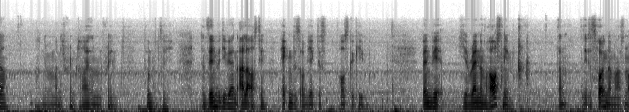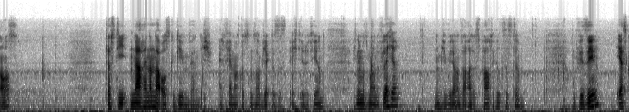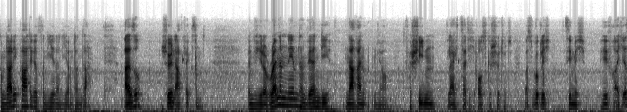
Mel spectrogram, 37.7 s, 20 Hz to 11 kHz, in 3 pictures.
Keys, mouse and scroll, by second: 0.3 click, 4.1 alt+a, 5.3 scroll down 2, 5.9 middle click, 5.9 scroll down 3, 6.6 alt+a, 9.6 click, 10.9 click, 11.5 alt+a, 13.2 scroll up 2, 13.6 middle click, 15.2 scroll up 3, 15.8 Escape, 18.4 shift+a, 20.9 click, 22.1 click, 23.8 alt+a, 26.8-27.3 scroll down 7, 27.5 middle click, 28.6 Escape, 30.6 click, 31.3-31.8 scroll up 5, 31.8 alt+a, 32.5 middle click, 37.3 Escape.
